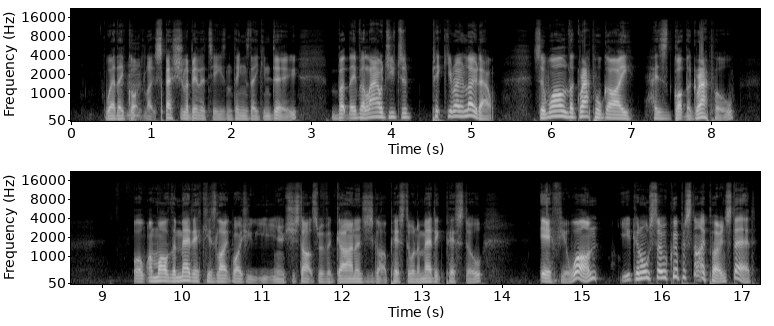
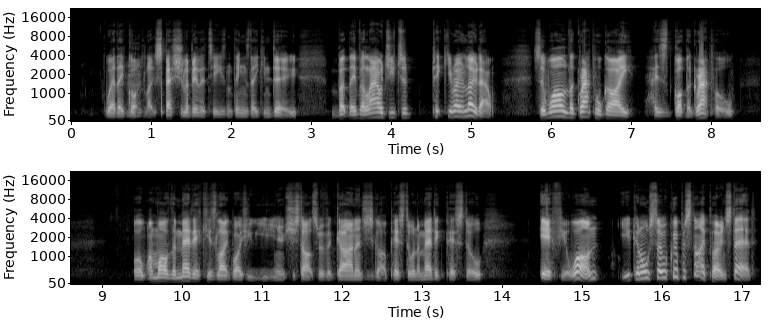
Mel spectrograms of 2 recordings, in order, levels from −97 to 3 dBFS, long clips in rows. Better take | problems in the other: first | thin; somewhat; fading below 300 Hz

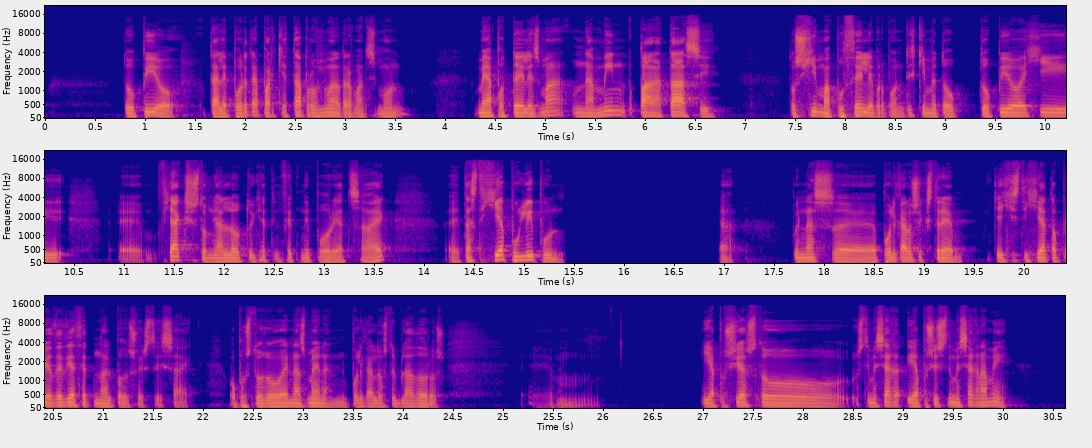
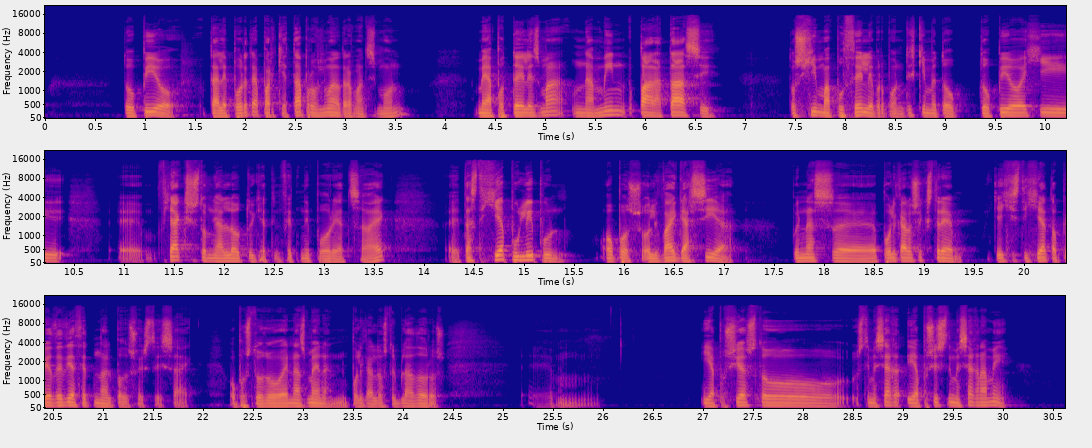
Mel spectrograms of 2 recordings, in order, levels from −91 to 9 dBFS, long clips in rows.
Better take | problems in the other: second | audio cutting out; at 15 s for 1.5 s

